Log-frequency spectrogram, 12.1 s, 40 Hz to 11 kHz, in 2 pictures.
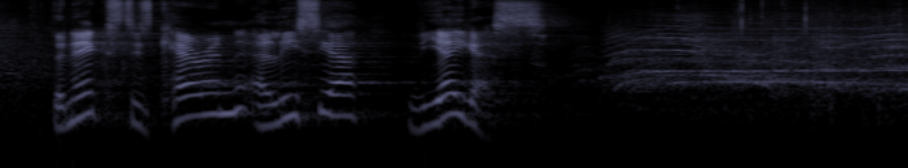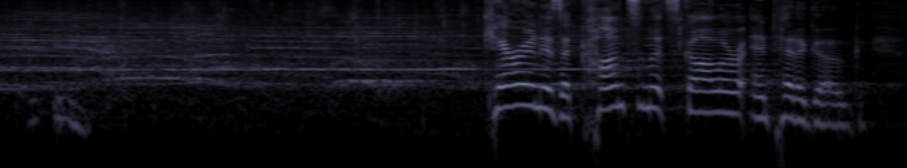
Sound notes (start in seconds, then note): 4.0 crowd cheering; 4.4 crowd clapping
